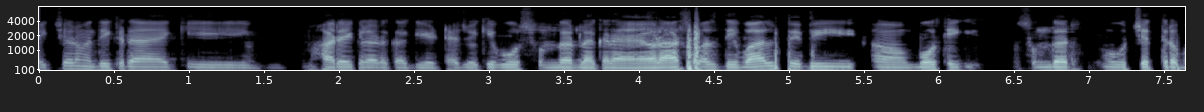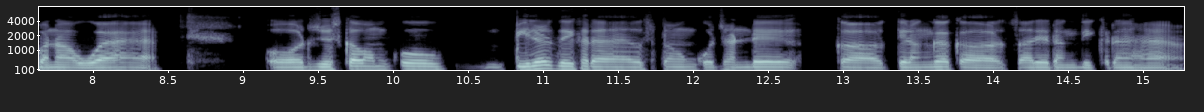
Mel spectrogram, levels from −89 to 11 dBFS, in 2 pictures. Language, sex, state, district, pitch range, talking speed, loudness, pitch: Hindi, male, Uttar Pradesh, Gorakhpur, 110-120 Hz, 195 wpm, -21 LUFS, 115 Hz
